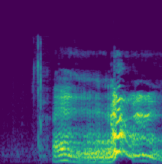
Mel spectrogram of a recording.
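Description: Great Dane puppy "talking": a short sound about half a second in, then one long, low, drawn-out vocalization of about a second and a half, made in play rather than in aggression.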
